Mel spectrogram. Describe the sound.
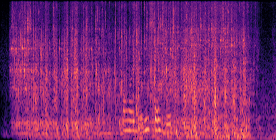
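One kilo of cashew nuts, the first ingredient of a vegan faux gras at a cooking workshop, pour into a food processor in a continuous clattering rush that lasts about five seconds before stopping, with a faint murmur of voice briefly beneath it.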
